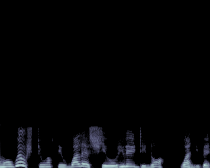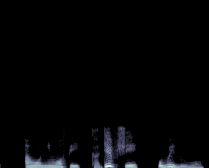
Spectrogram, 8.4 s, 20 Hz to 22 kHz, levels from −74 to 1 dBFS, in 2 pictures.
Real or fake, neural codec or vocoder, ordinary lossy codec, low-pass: fake; codec, 16 kHz, 0.5 kbps, X-Codec, WavLM features, trained on Multilingual LibriSpeech; none; 5.4 kHz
